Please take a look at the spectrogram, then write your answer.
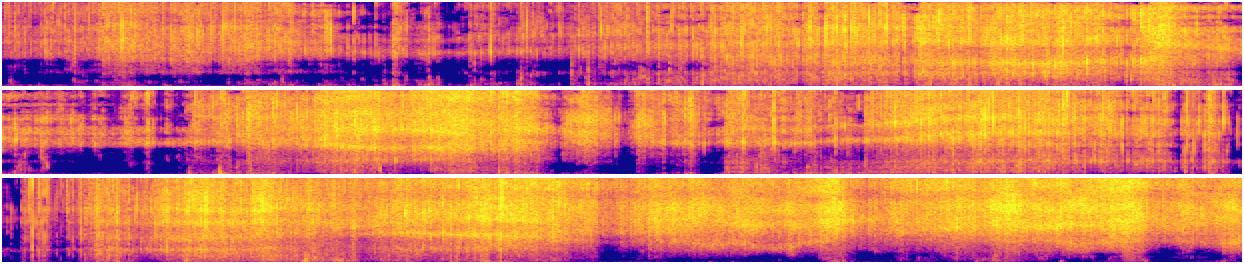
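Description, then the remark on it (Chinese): A dish sponge rubs and scrubs against a microphone, making steady, loud, scratchy rustling with crinkly, crunchy texture and brief pauses between strokes. No one speaks. “放心啦，洗碗棉很舒服的。拿给你试试，准备好了吗？”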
